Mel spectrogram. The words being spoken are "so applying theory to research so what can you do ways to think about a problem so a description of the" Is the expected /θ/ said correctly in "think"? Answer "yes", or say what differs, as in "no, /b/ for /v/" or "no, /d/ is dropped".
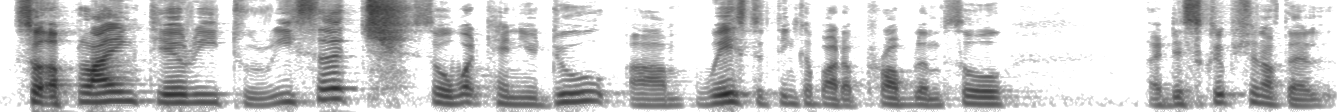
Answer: no, /t/ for /θ/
